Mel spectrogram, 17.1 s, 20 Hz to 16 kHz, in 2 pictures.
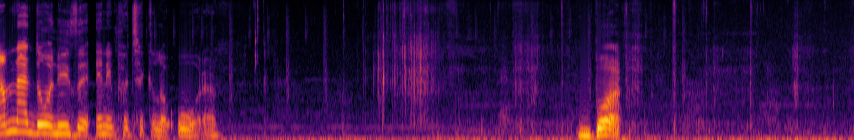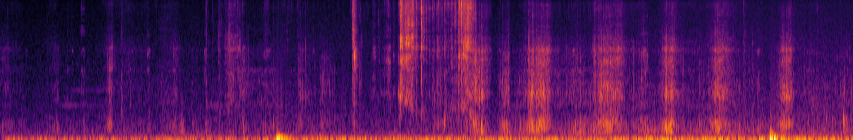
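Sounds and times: soft chewing: 2.2s - 17.0s
loud crackly crunching: 3.6s - 4.5s, 10.6s - 17.0s.

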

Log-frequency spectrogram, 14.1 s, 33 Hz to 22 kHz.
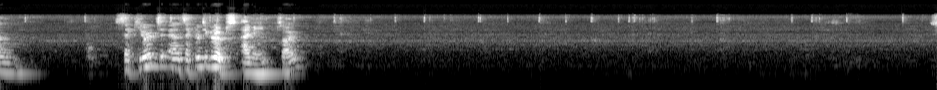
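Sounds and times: low steady hiss: 0.0s - 14.0s
computer mouse clicks: 5.0s - 11.1s, 11.8s - 12.8s.

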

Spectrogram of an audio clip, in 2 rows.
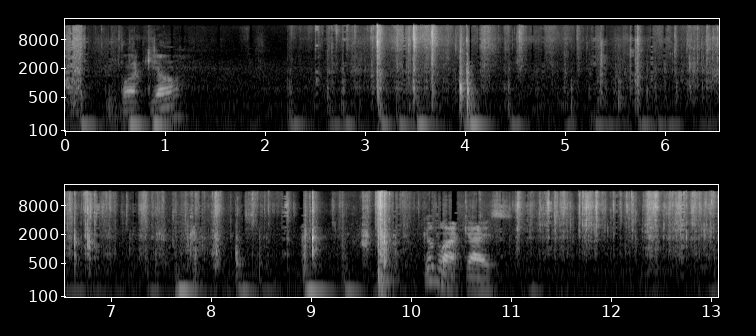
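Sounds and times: foil wrapper tearing and crinkling: 6.0s - 8.8s, 11.0s - 13.0s.

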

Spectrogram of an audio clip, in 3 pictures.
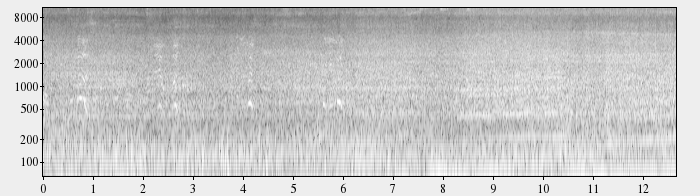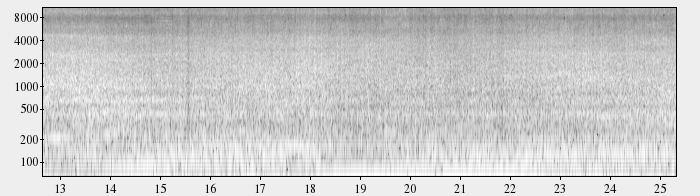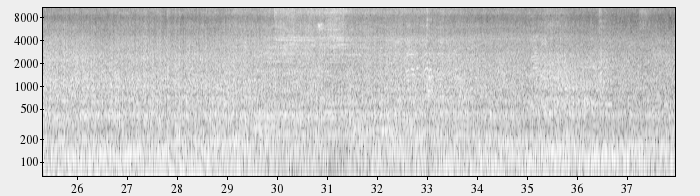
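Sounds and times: street traffic passing: 0.0s - 37.9s.

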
